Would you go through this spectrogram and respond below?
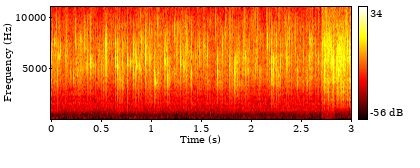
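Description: A quesadilla frying in melted plant-based butter in a pan gives a steady, close, bright sizzle with a louder crackling burst near the end, and no voices.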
